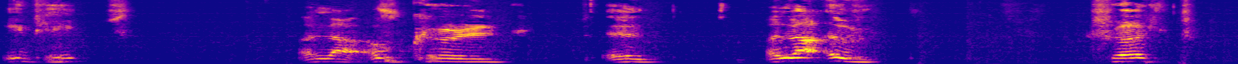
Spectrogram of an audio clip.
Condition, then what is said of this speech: Cerebral palsy. Megan interprets for him on a regular basis, but he's so understandable.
